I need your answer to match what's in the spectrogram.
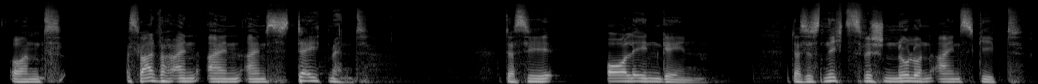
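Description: A man preaching a sermon in an impassioned, conversational way, often sinking into soft, hushed tones. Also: mid-range voice. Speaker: pastor.

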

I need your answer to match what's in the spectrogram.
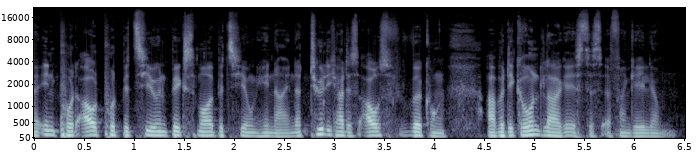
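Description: A man's voice: medium pitch, warm tone, dry recording. A young man preaching a sermon, earnest, reading scripture aloud and building in emphasis.

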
